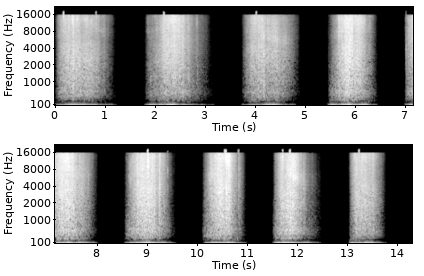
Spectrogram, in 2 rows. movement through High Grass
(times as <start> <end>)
0.0 1.2, 1.8 3.0, 3.8 4.9, 5.5 6.4, 7.0 8.0, 8.6 9.5, 10.2 10.9, 11.6 12.4, 13.1 13.8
